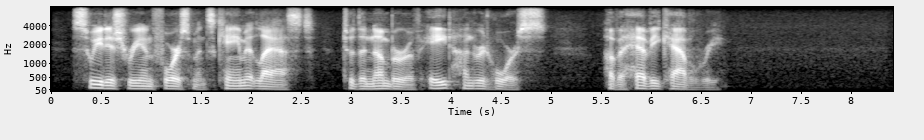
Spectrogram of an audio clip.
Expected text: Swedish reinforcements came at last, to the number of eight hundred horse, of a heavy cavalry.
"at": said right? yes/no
yes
